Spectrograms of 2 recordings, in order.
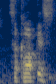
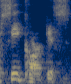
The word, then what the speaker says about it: Secaucus: And thank you for saying it right. Secaucus, not Secaucus, or Sea Carcass is another way it's pronounced.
